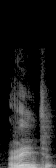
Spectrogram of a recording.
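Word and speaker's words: wrench: रिंच देखिए, रिंच को हम लोग जो है इंग्लिश में डब्ल्यू आगे लगाएंगे, डब्ल्यू साइलेंट है तो ये रिंच हो जाएगा, ब्रिंच, ठीक है।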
